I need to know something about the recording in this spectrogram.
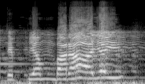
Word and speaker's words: दिव्यराय: शिवाय च नमः शिवाय जो मंत्र गलत होगा शुद्ध उच्चारण का है दिव्यरा दिगंबराय दिव्यराय दिगंबराय यह भगवान शिव और माता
